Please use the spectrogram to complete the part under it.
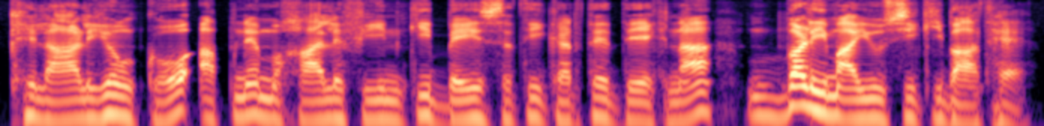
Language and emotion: Urdu, disgusted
